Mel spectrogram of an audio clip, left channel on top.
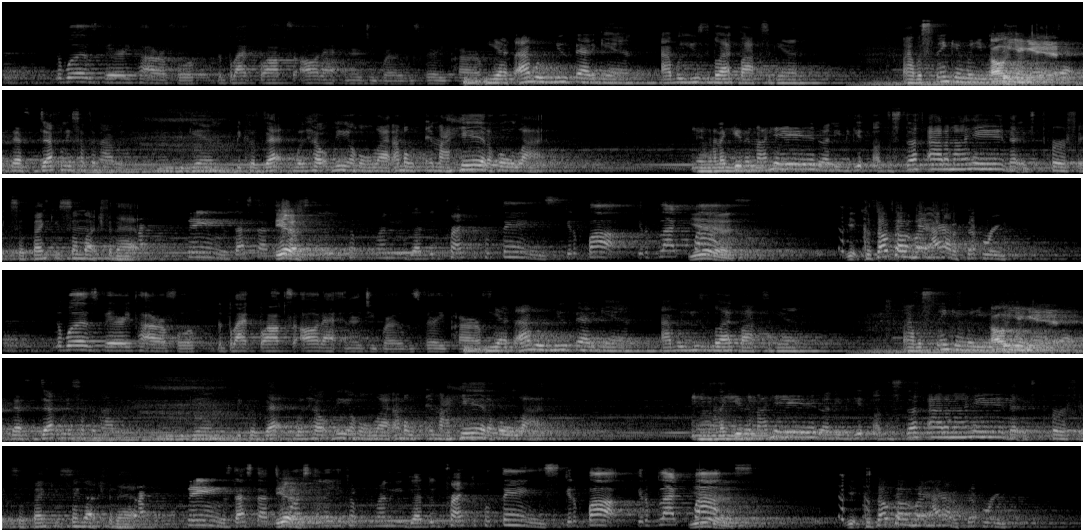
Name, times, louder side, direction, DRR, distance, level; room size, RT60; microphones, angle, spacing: voice 1, 0.5-5.0 8.6-9.1 12.9-13.0 17.0-17.4 17.7-18.5 22.3-23.1 23.5-28.8 30.0-30.3, right 4 dB, 40° right, 10 dB, 0.5 m, -35 dB
voice 2, 4.6-8.0 9.0-16.2 17.7-23.0, left 1 dB, 35° left, 9 dB, 0.7 m, -30 dB
sound 1, 8.4-10.9 11.1-13.7, equal, ahead, 1.0 m, -40 dB
voice 3, 9.9-10.6 24.4-24.6 28.5-28.9 30.0-31.7, left 3 dB, 80° left, 11 dB, 0.7 m, -27 dB
sound 2, 11.2-26.2, left 1 dB, 20° right, 2.5 m, -45 dB
12.5 x 10.5 x 8.4 m, 2.7 s
head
